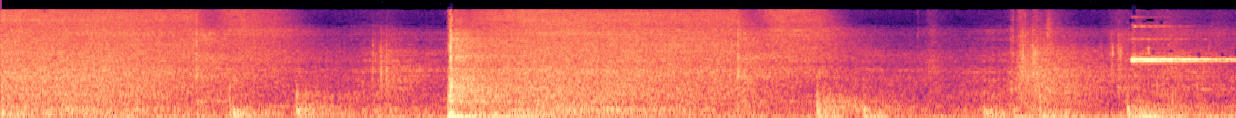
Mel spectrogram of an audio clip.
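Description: T-bar applicator swishing across a hardwood floor as it spreads wet polyurethane, in two long strokes that each start abruptly and fade out. Near the end a knock with a short metallic ring, the loudest sound, as something is set down on the floor.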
